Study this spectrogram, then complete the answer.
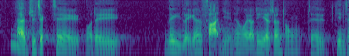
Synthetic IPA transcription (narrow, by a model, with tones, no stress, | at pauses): kɐ˨˦mt̪aː˨˩nɐ˨jt͡syː˨˥t͡sɪ˨k̚t͡sɛː˥˧˩ŋɔː˨˧t̪e˨j | le˨˧˥le˨˩jkɐ˨˦˥n˨fa̰ː˧t̚jiː˨˩nɛː˥ŋɔ˨˧jɐ˧wt̪iː˥jɛː˨˧sœː˨˥ŋt̪ʰʊ˨˩ŋt͡sɛː˥˩kiː˧nt͡sɛ˧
